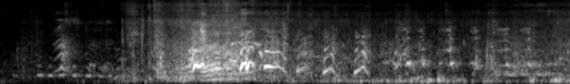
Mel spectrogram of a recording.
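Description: Water splashes loudly as a man steps into a pool.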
